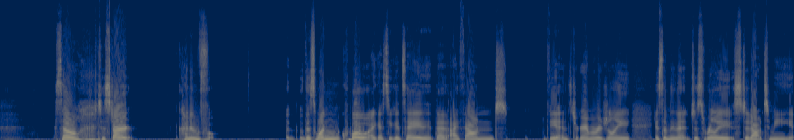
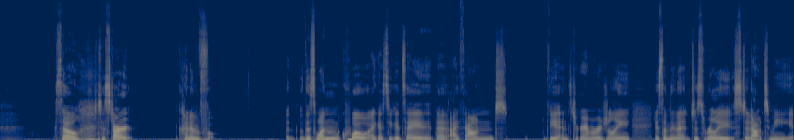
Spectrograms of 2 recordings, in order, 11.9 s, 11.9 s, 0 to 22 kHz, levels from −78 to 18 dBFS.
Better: second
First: distortion; slight; 4% of the sound clipped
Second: none

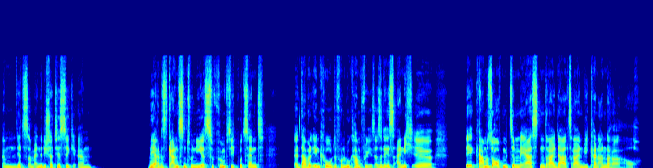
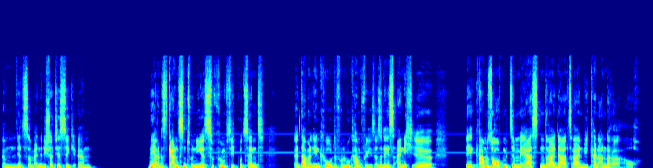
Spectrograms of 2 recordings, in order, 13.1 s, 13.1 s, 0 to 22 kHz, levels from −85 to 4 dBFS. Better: first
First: none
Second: high-pitched whine; faint; from 4 to 11 s; 2 kHz, 30 dB below the speech

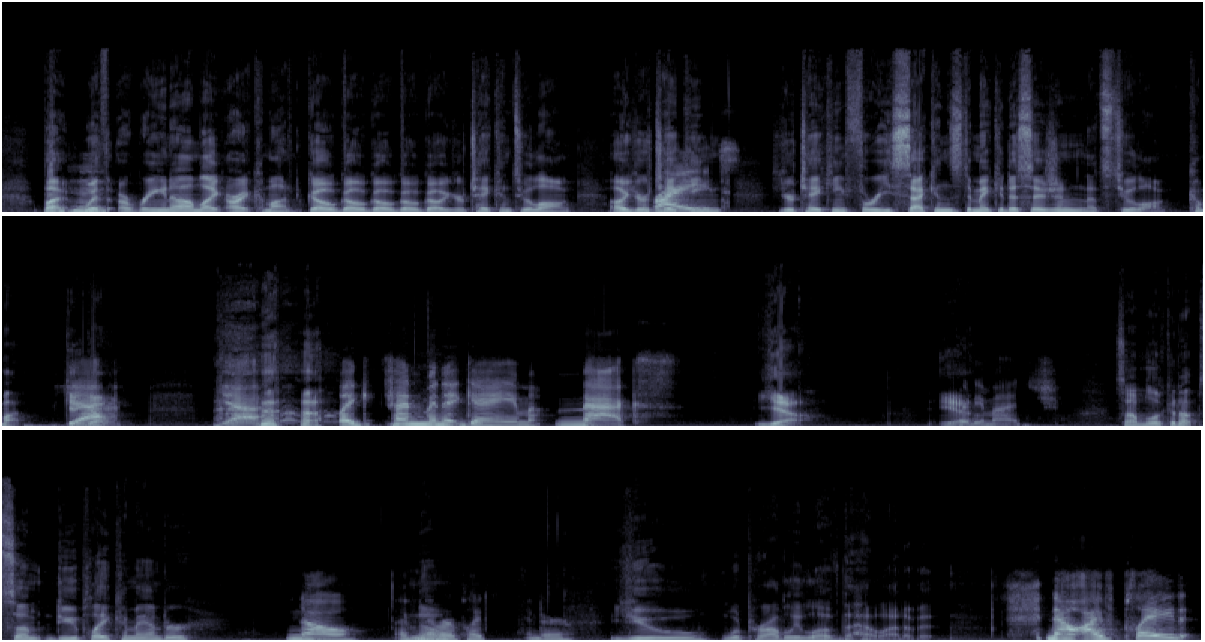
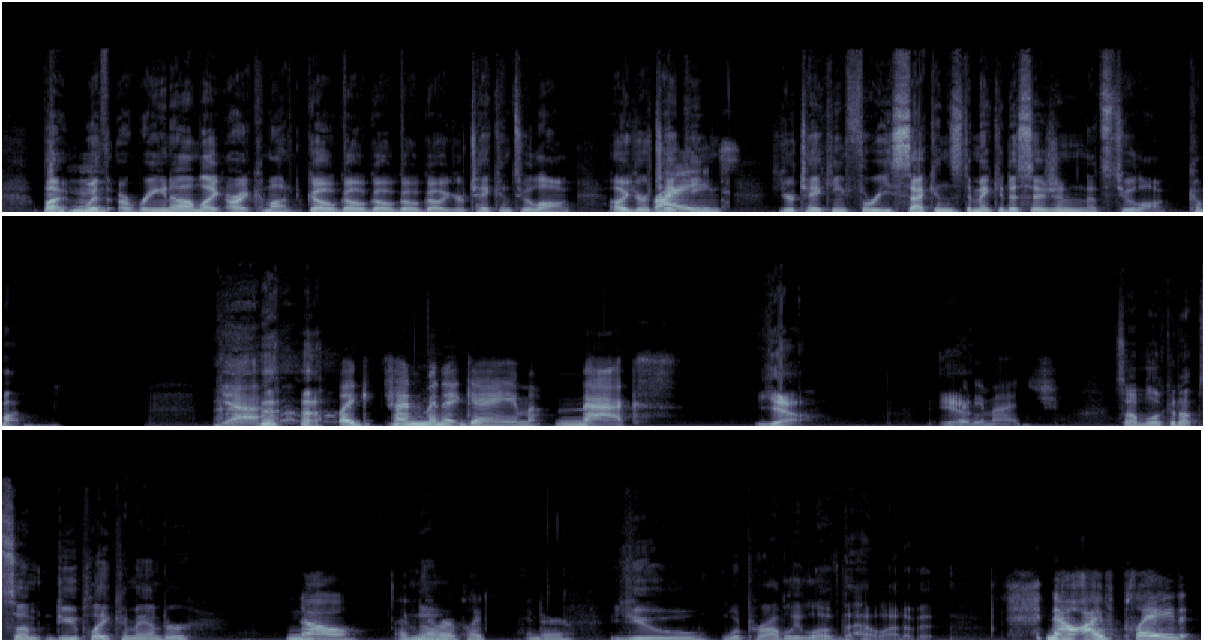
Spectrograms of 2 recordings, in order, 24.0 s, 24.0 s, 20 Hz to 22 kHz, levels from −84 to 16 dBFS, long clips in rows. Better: first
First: none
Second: audio cutting out; at 8.5 s for 0.5 s

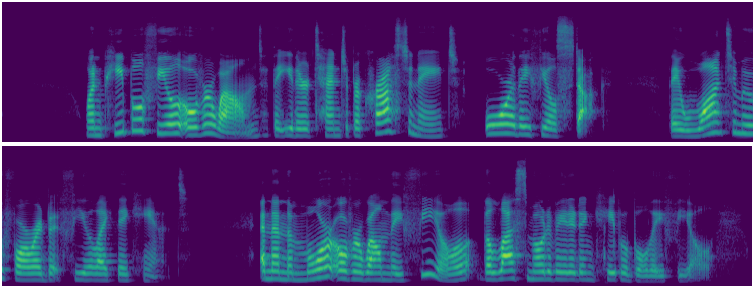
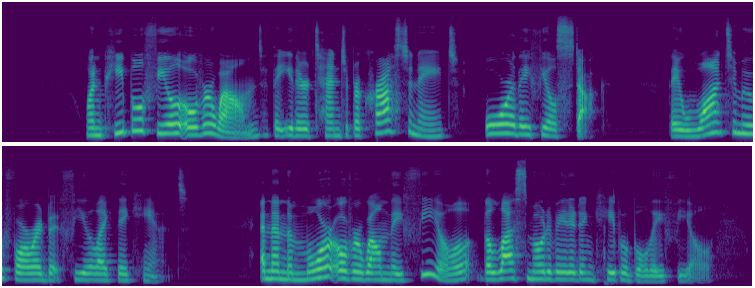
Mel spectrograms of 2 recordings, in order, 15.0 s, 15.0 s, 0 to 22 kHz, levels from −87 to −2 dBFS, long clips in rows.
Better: second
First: thin; somewhat; fading below 450 Hz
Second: none

